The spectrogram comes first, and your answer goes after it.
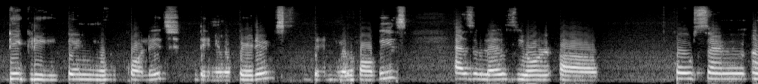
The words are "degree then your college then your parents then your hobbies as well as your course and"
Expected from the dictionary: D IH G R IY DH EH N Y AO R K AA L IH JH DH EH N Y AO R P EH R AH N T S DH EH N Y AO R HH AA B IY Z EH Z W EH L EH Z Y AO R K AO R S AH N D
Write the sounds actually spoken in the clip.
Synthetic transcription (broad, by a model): D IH G R IY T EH N Y AO R K AA L IH JH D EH N Y AO R P EH R AH N T S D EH N Y AO R HH AA B IY Z EH Z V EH L EH Z Y AO R K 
